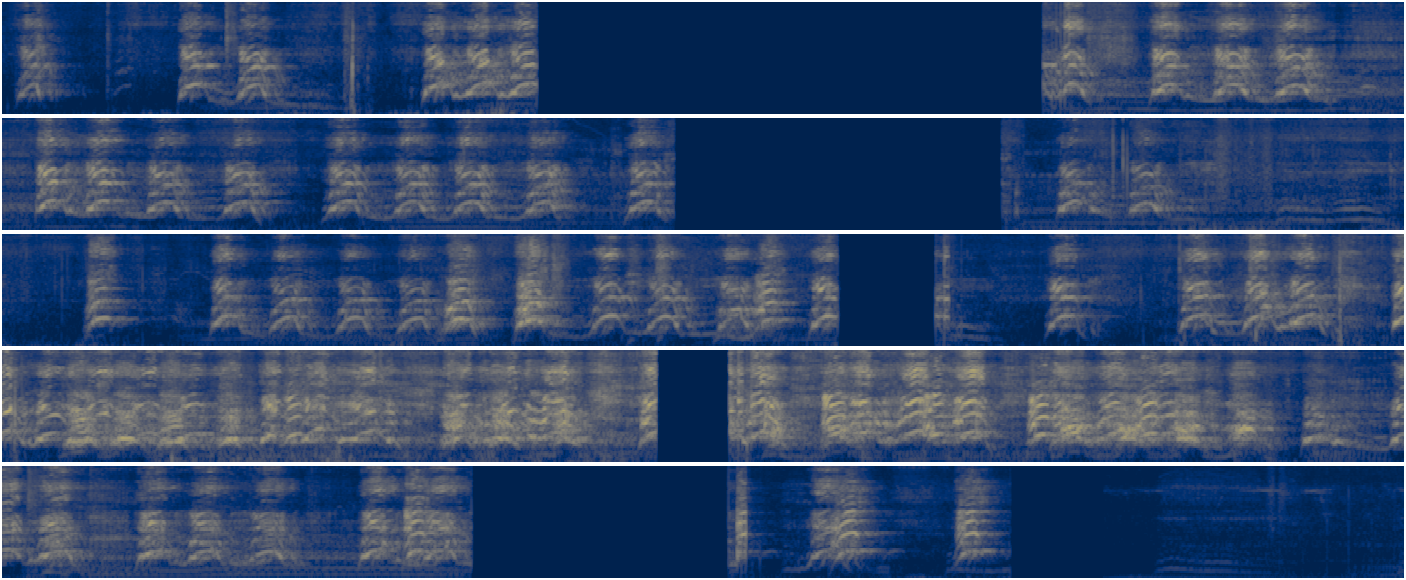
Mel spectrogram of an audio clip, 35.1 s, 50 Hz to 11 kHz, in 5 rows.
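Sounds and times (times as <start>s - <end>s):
dogs barking: 0.0s - 1.5s, 2.1s - 2.7s, 5.2s - 10.4s, 12.0s - 13.1s, 14.4s - 18.2s, 19.2s - 30.4s, 31.7s - 33.1s.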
